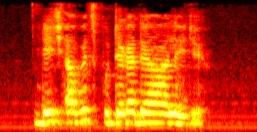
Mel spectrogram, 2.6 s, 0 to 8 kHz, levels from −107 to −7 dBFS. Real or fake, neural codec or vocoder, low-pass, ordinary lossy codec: fake; vocoder, 44.1 kHz, 128 mel bands every 512 samples, BigVGAN v2; 7.2 kHz; AAC, 48 kbps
